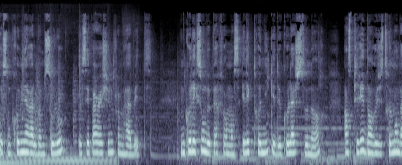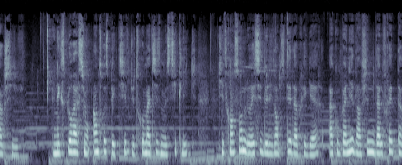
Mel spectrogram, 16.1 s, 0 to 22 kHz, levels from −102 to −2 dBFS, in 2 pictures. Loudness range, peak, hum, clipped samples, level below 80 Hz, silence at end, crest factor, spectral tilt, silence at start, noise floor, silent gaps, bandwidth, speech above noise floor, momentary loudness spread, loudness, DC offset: 2 LU; -6 dBFS; none; under 0.1%; -46 dBFS; 0 s; 18 dB; -5 dB/octave; 0 s; -50 dBFS; none; 17 kHz; 27 dB; 11 LU; -24 LUFS; under 0.1%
